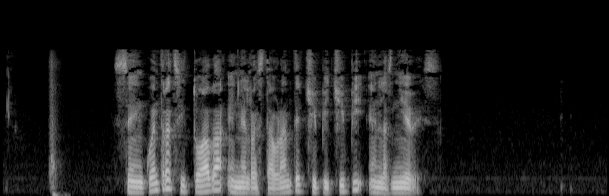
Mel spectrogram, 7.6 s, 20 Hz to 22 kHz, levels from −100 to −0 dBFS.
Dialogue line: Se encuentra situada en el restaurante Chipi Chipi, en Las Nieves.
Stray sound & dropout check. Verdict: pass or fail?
fail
